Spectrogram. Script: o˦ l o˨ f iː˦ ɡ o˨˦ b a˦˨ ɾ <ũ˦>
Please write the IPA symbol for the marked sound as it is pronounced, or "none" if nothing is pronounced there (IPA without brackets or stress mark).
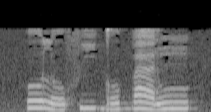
ũ˦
